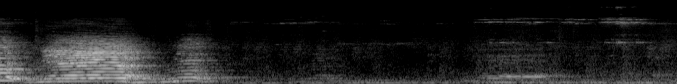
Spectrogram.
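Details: Cattle being unloaded: a strong, wavering moo of under two seconds, then quieter background with a faint distant lowing near the end.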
